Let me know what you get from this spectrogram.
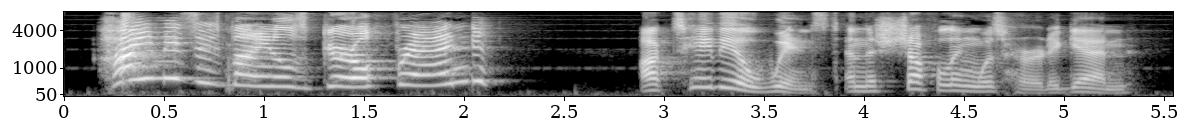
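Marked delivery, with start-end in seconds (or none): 0.2-2.1 very high, very loud, shrill screech. Reading a phone message aloud where a drunk caller screams: shrill scream. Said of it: "a shrill female voice screamed into the phone".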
